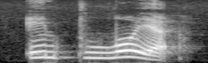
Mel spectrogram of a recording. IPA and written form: ɪm'plɔɪə (employer)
